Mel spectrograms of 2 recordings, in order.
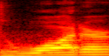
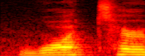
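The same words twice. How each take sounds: First: The middle consonant is a soft D sound. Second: The middle consonant is a crisp T sound.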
